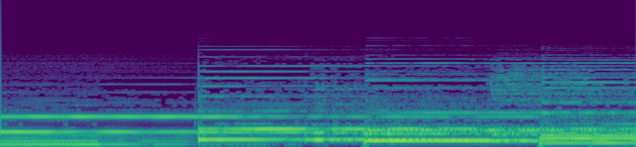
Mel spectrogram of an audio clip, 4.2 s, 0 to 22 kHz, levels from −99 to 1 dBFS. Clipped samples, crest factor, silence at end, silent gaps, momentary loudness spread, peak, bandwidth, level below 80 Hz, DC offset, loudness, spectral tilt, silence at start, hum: under 0.1%; 12 dB; 0 s; none; 8 LU; -10 dBFS; 4.4 kHz; -44 dBFS; under 0.1%; -23 LUFS; -11.5 dB/octave; 0 s; none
